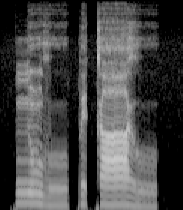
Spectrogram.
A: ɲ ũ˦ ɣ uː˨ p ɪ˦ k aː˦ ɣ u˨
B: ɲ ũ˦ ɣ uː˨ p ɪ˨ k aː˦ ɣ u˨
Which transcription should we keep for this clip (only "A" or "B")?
A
